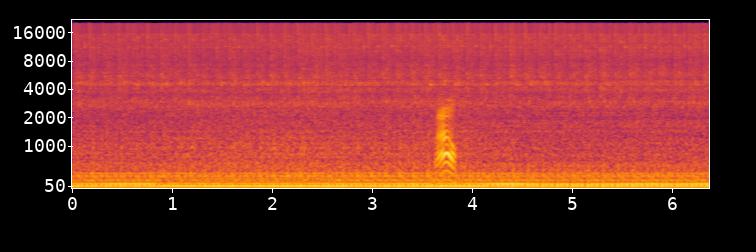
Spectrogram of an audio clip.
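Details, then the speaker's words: 1964 Chevelle sitting for years, first start after new mini high-torque starter fitted: catches easily and settles into a steady, even low rumble at idle, no misses or knocks; healthy. "wow i want to check a few things but darn that sounds pretty good and fired up pretty easily for a car that's been down for a while"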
